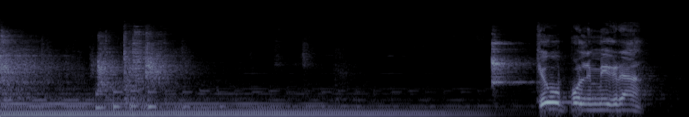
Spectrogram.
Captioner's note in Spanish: Ruido al abrir la reja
